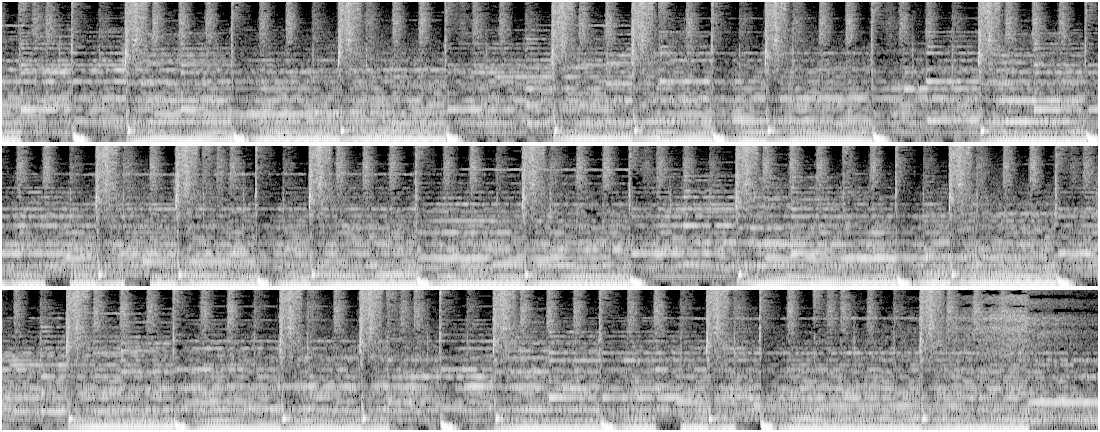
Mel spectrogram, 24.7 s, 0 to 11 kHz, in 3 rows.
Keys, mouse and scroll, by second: 0.1 e, 1.9 shift+click, 9.0 ctrl+z, 13.5 F9, 14.6 shift+click, 18.8 shift+click, 22.3 shift+click.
